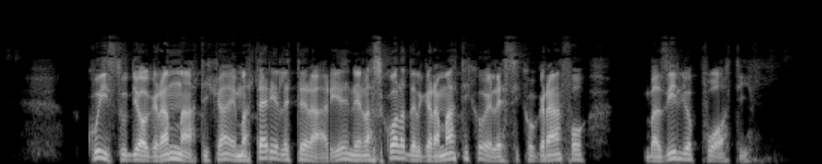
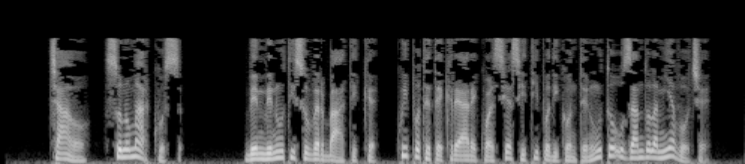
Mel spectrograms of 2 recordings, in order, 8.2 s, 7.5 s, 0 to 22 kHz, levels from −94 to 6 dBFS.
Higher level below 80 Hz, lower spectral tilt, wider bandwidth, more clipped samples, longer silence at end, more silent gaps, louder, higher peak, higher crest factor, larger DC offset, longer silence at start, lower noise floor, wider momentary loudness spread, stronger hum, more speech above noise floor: second, -56 dBFS vs -40 dBFS; about the same, -6 dB/octave vs -5 dB/octave; about the same, 8.8 kHz vs 8.8 kHz; neither; first, 0.75 s vs 0.4 s; first, 6.28-6.32 s vs none; second, -25 LUFS vs -19 LUFS; second, -4 dBFS vs 0 dBFS; about the same, 22 dB vs 18 dB; neither; first, 0.9 s vs 0.5 s; first, -79 dBFS vs -56 dBFS; about the same, 8 LU vs 9 LU; neither; first, 54 dB vs 38 dB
